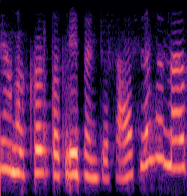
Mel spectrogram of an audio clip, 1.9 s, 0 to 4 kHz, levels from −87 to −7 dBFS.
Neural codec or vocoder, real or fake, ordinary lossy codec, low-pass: codec, 16 kHz in and 24 kHz out, 0.6 kbps, FireRedTTS-2 codec; fake; AAC, 32 kbps; 3.6 kHz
